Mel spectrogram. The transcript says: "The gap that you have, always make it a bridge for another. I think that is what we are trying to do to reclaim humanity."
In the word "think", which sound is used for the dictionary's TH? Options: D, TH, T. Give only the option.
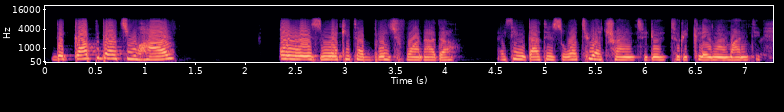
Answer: TH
